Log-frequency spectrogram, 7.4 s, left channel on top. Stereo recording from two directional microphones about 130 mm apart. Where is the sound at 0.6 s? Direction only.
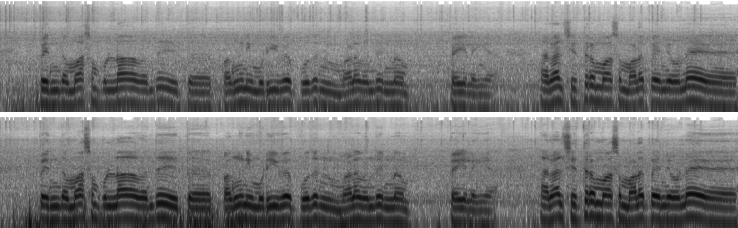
25° right (ahead or behind).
